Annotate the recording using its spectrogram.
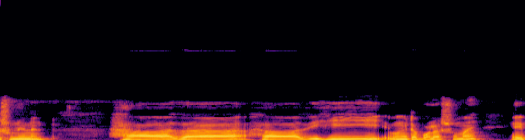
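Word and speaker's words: هذه: হাতে ইশারা করে দেখেন এখানে লেখা আছে ভালোভাবে উচ্চারণটা শুনে নেন হাজা হাজিহি এবং এটা বলার সময় এই পর্যন্ত বলার সময়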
